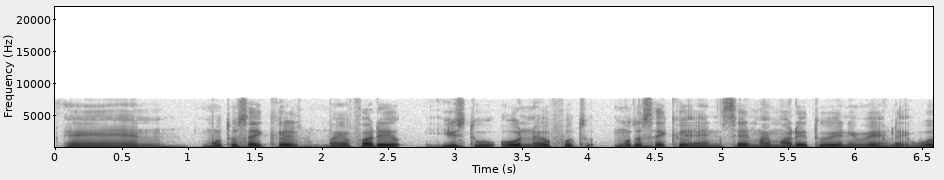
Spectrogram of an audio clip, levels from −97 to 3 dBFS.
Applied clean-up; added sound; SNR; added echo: none; none; none; none.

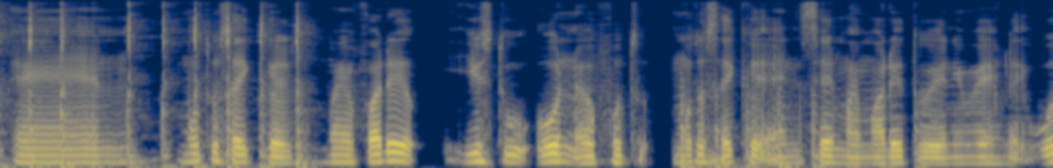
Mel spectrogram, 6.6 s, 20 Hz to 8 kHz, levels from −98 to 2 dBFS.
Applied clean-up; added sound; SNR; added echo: classical method Wiener filter.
